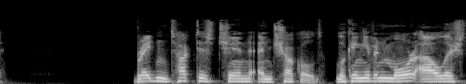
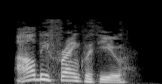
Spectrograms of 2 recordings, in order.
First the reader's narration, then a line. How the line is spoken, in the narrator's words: I said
